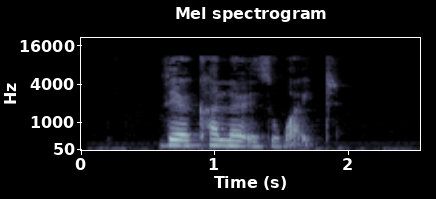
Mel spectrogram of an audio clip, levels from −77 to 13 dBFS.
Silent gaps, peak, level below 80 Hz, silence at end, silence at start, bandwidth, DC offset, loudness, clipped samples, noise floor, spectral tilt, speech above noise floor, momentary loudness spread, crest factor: none; -6 dBFS; -56 dBFS; 0.65 s; 0.6 s; 11.5 kHz; under 0.1%; -22 LUFS; under 0.1%; -57 dBFS; -5.5 dB/octave; 36 dB; 16 LU; 18 dB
